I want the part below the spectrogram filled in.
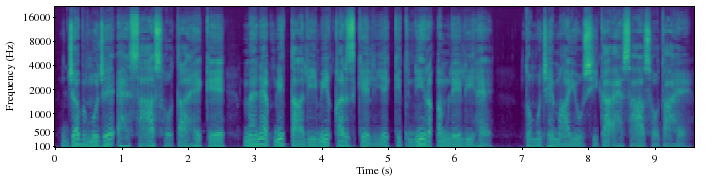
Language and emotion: Urdu, sad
